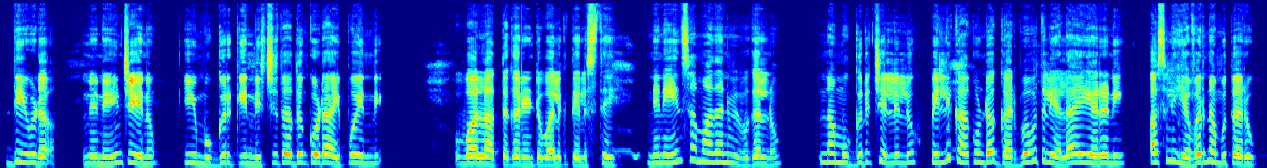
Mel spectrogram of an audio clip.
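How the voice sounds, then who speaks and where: A man's voice: high voice, steady tone, a little fast, no room sound, clean studio sound, natural voice. A man playing a devoted, anxious elder brother in a moral-story cartoon, earnest and pleading. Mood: despairing.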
